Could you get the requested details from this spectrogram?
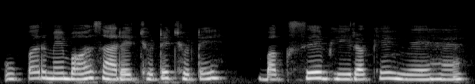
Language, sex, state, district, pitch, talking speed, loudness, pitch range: Hindi, female, Jharkhand, Garhwa, 250 Hz, 140 wpm, -14 LUFS, 235-275 Hz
